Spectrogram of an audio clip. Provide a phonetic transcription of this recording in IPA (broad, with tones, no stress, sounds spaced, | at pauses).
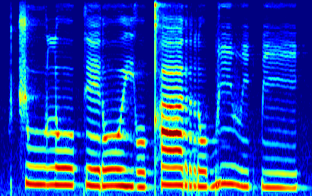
t͡ʃ uː˨ l oː˨ k e˨ ɾ oː˨ j o˨ kʰ aː˦ r o˨ b iː˦ β i˨ k͡p iː˨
